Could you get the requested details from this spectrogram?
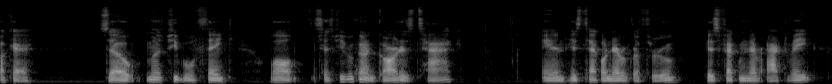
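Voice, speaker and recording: A man's fairly low voice at a moderate pace. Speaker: card game YouTuber. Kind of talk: deck profile tutorial. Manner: casual, hesitant with fillers.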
